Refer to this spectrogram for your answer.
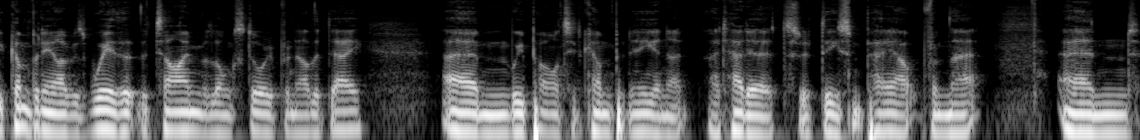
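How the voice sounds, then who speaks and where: Very deep and low, a man's voice moves at a fairly quick pace with monotone, flat intonation in a southern English accent. The recording is very clean, with a silent background. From southern England (Kent). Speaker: agency founder and investor. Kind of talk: interview. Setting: in person at office.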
